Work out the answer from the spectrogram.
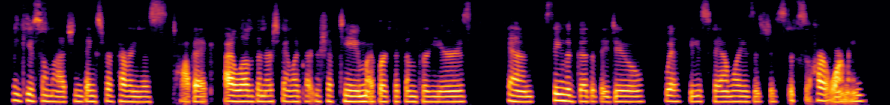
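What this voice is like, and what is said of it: Polished radio-style voice. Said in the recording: “she's got a radio voice too”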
